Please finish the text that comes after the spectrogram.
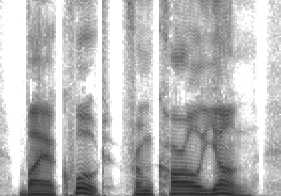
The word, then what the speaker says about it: Jung: This particular episode was truly inspired by a quote from Carl Young. How do you pronounce it correctly? Carl Young. I think Jung is right.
